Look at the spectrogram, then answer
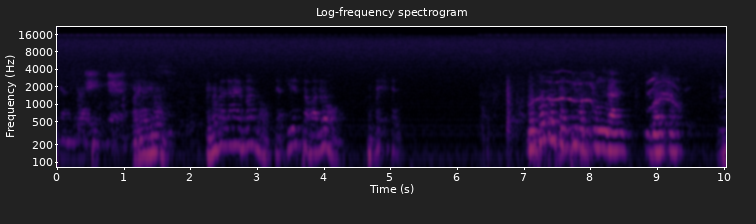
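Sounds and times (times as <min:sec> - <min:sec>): man speaking over microphone: 0:07.1 - 0:09.4.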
